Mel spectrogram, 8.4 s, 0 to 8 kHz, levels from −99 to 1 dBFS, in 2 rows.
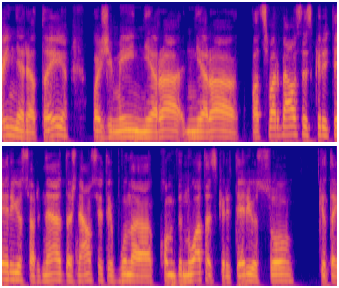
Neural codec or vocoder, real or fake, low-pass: none; real; 7.2 kHz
